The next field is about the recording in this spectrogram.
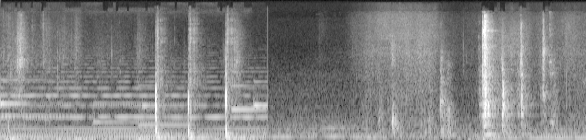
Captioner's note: knocking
